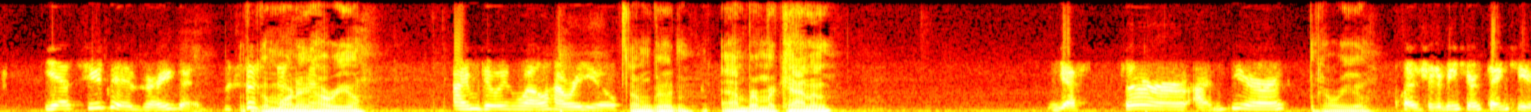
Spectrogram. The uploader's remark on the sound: joined on the phone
